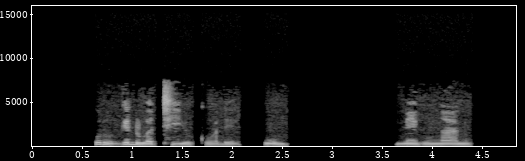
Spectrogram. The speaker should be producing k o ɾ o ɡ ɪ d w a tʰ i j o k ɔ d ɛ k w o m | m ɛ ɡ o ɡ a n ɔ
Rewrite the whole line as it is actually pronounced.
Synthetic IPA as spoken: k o ɾ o ɡ ɪ d w a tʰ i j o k ɔ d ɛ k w o m | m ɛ ɡ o ŋ a n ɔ

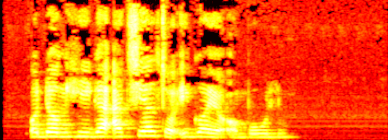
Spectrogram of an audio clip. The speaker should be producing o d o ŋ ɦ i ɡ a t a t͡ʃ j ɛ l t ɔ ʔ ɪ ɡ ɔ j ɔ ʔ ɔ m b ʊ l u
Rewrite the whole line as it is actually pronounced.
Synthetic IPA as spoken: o d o ŋ ɦ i ɡ a ʔ a t͡ʃ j ɛ l t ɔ ʔ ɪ ɡ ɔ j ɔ ʔ ɔ m b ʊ l u

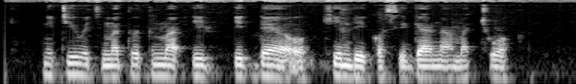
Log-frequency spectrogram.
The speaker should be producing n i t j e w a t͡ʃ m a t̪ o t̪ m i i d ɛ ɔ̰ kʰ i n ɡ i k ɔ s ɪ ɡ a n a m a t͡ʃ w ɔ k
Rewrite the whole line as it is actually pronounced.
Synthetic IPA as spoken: n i t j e w e t͡ʃ m a t̪ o t̪ m a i d ɛ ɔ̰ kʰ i n d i k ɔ s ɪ ɡ a n a m a t͡ʃ w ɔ k

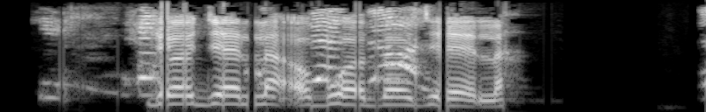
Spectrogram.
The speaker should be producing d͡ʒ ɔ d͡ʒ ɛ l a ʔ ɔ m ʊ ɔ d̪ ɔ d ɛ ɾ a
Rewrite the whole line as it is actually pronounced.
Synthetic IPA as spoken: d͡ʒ ɔ d͡ʒ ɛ l a ʔ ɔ b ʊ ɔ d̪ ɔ d͡ʒ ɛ l a

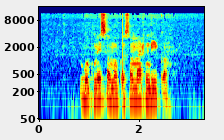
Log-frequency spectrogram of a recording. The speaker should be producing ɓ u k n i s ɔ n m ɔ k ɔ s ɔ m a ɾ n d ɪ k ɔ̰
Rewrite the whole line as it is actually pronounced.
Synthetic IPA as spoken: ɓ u k m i s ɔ m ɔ k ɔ s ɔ m a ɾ n d i k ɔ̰

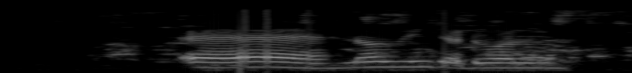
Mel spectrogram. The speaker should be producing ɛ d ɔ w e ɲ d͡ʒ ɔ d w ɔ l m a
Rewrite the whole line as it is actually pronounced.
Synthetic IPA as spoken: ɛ n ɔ w i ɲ d͡ʒ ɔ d w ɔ l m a

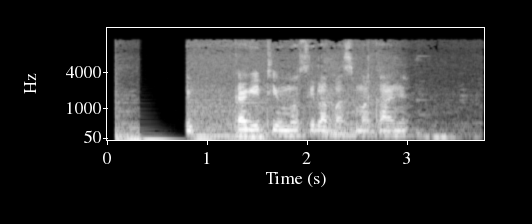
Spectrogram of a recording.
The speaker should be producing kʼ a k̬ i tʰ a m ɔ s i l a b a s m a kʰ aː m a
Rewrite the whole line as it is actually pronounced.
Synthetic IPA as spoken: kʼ a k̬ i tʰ i m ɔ s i l a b a s m a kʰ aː ɲ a

